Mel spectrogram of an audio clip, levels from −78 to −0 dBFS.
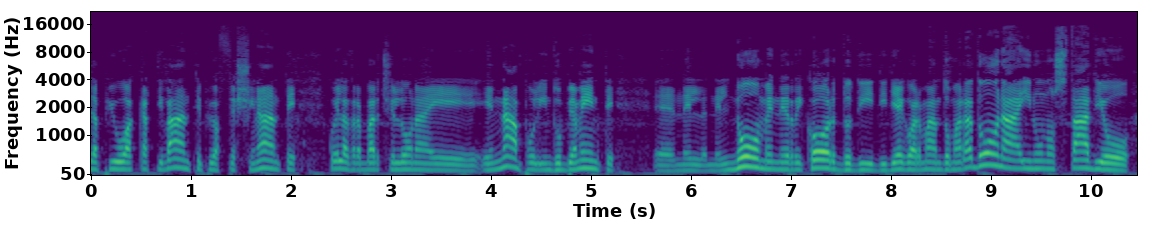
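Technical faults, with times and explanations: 8.38–10.47 s, pre-emphasis left on: treble lifted by about 8 dB at 10 kHz with no matching de-emphasis, which fits the CD 50/15 µs curve, so the sound turns thin, bright and sibilant.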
